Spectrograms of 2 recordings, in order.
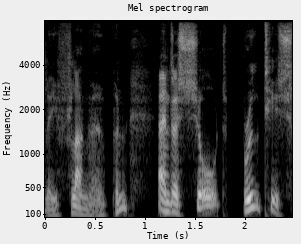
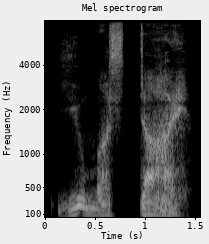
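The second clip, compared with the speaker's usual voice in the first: lower, much softer, slow menacing voice; quiet threat; 7 semitones lower, 7 dB quieter, slower than usual. A narrator's reading. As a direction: say it under the breath like a cold promise. Maskell repeats the threat.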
